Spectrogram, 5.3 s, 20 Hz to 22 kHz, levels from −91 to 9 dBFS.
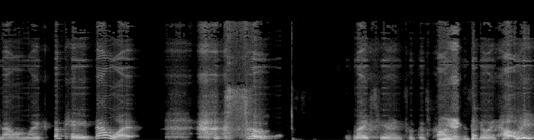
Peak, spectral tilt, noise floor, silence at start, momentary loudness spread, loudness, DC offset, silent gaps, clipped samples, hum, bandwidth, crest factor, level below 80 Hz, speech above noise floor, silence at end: -4 dBFS; -4.5 dB/octave; -68 dBFS; 0 s; 14 LU; -22 LUFS; under 0.1%; none; under 0.1%; none; 19 kHz; 18 dB; -70 dBFS; 46 dB; 0 s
